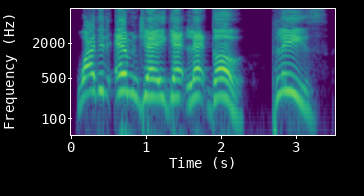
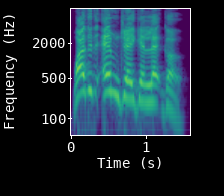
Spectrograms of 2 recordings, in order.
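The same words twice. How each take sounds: First: Why did M J get let go, louder and slowed; louder, slower demand. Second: Said in the usual way. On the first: Real, not acted. Streamer demanding an answer from the podcaster, louder and slower. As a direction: press harder the second time.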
